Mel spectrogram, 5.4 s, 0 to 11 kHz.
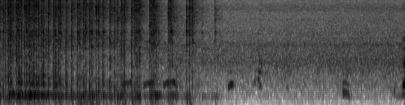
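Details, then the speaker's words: Mazda 13B rotary engine for a Thai longtail riverboat, on its first start attempt: fast, uneven cranking chatter for about three seconds that never catches, then dies away; turns over but won't fire, cause unconfirmed. "close baby it turned over that's all that matters"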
